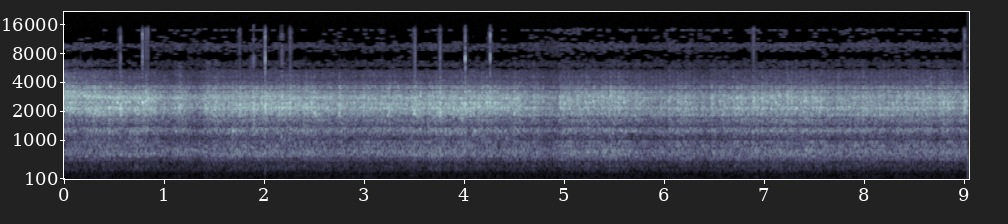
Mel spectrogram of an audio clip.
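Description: Class 37 diesel engine sound from a Howes DCC sound decoder in a Bachmann model locomotive, running steadily through the model's small loudspeaker: thin, with little bass, and a few faint clicks.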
